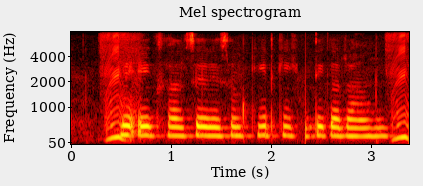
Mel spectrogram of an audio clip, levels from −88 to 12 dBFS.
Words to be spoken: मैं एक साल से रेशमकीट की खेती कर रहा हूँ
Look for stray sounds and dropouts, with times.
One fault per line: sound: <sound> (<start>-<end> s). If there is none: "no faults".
sound: dropout (2.3-2.4 s)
